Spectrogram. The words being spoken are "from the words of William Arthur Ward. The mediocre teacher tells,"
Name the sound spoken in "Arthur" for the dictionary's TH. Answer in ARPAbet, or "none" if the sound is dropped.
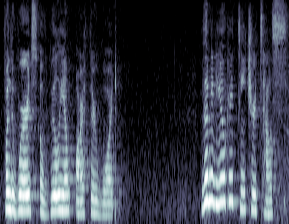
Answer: TH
